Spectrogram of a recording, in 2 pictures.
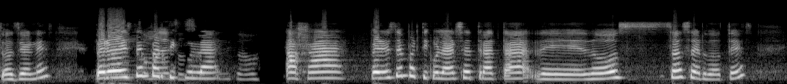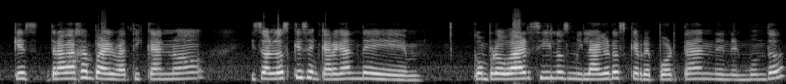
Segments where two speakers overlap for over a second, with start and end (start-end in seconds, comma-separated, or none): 0.9-2.2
